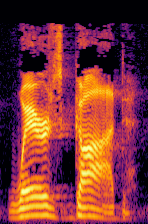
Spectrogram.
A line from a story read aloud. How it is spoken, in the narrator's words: the preacher, in a deep booming voice, said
